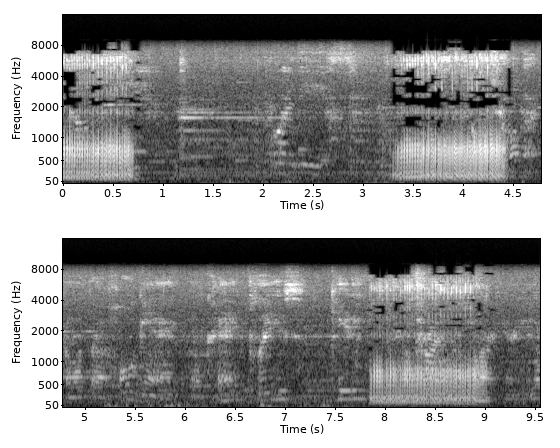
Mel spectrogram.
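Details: Snoring from a sleeping Chihuahua: three rattling snores a few seconds apart, with some background sound between them.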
